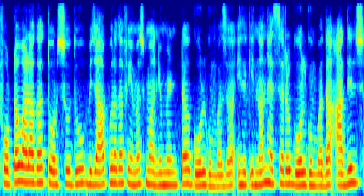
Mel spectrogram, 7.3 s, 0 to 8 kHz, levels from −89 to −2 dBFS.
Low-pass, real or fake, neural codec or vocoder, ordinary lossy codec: 7.2 kHz; fake; codec, 16 kHz in and 24 kHz out, 1 kbps, XY-Tokenizer; none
